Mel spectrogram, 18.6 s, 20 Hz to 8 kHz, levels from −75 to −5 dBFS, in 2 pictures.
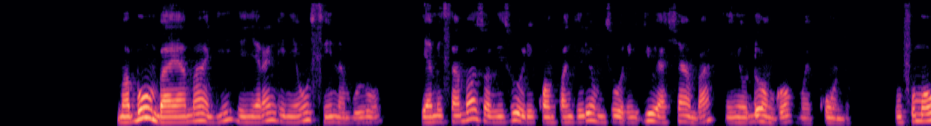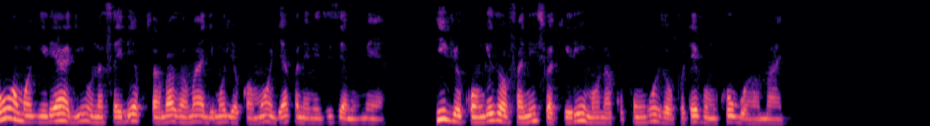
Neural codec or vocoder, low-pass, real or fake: none; 7.2 kHz; real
